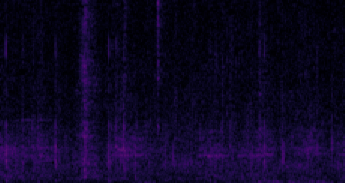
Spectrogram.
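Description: Irregular crunching and knocking of travel over a dirt trail, over a steady low rumble.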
